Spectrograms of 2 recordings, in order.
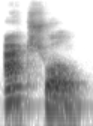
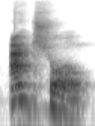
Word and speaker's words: actual: For example, actual, actual, actual. This word has three syllables in Longman and Cambridge Dictionary and two syllables in Oxford Dictionary.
